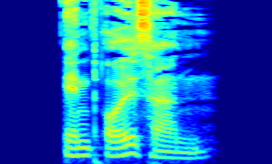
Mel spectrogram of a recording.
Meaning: 1. to give up, to renounce, to relinquish 2. to divest oneself of, to give away
- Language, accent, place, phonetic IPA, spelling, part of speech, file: German, Germany, Berlin, [ɛntˈʔɔɪ̯sɐn], entäußern, verb, De-entäußern.ogg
